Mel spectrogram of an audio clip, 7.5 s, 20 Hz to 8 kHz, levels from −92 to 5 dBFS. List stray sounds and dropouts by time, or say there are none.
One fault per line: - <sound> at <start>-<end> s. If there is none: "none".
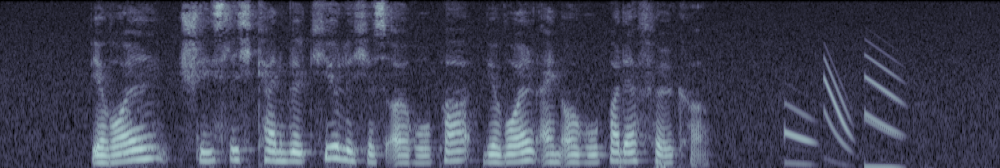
- chirp at 5.9-6.8 s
